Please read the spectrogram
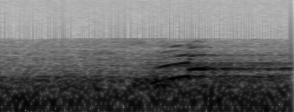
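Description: A faint animal call about a second in, rising in pitch and then held briefly, over low background noise.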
